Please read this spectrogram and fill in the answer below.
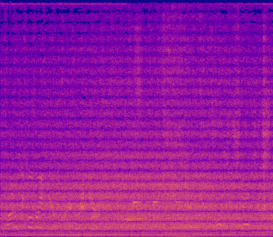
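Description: Steady drone of an idling emergency vehicle's engine, with faint voices behind it.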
